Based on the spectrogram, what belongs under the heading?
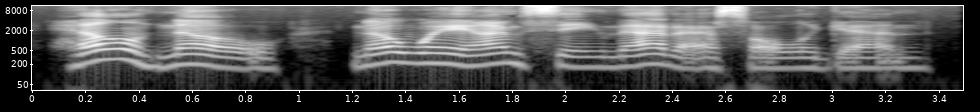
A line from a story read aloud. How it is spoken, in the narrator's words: she laughed, saying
